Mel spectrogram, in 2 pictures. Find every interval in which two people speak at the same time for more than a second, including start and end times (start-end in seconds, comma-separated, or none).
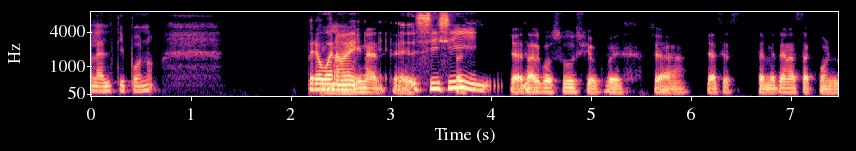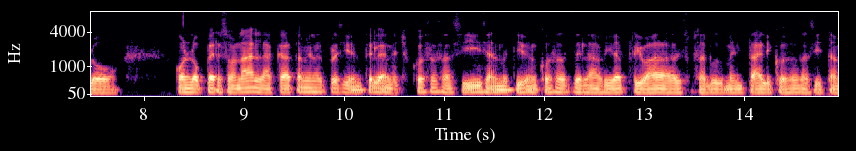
2.3-4.0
